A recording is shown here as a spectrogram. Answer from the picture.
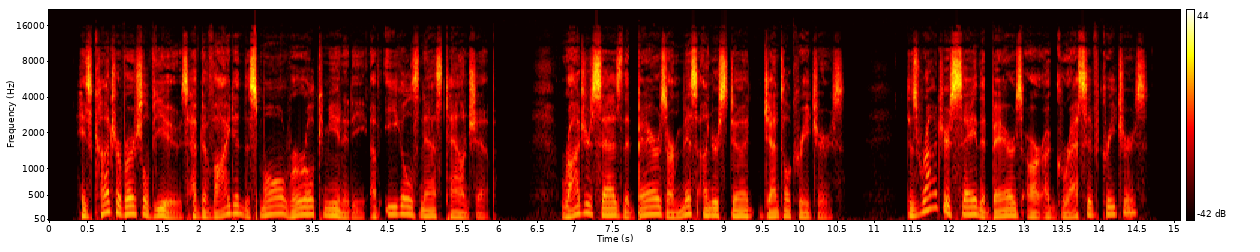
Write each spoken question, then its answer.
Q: Does Rogers say that bears are aggressive creatures?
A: No, Rogers doesn't say that bears are aggressive creatures.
